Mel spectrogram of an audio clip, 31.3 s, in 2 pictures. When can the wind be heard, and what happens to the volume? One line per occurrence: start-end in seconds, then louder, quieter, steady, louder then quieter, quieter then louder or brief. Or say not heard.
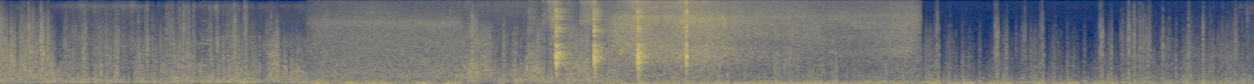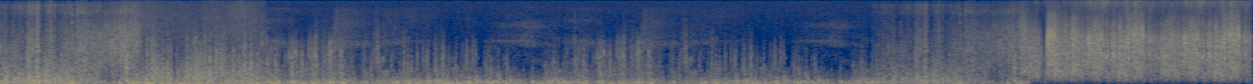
0.0-31.2 quieter.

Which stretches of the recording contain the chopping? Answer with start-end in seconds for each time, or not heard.
6.6-8.7.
